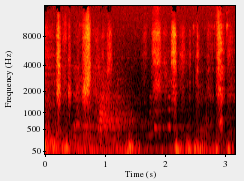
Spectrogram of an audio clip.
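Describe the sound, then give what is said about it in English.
A person imitates heavy, rapid panting after running back to the front door, a series of loud, breathy huffs in an uneven rhythm, as if out of breath. “And you run back to the front door and, you know, your parents or your wife is like, why are you breathing so hard?”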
